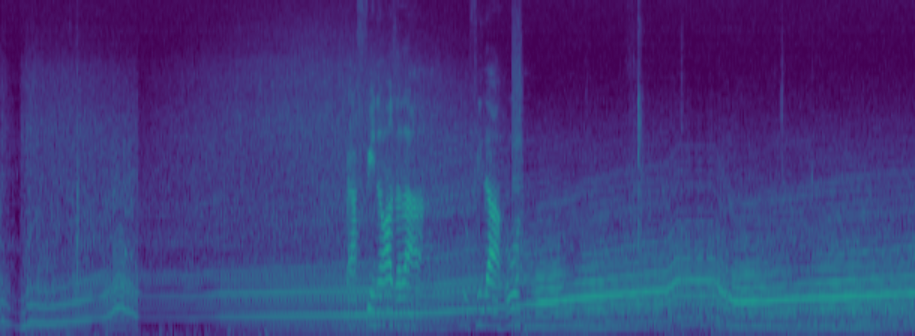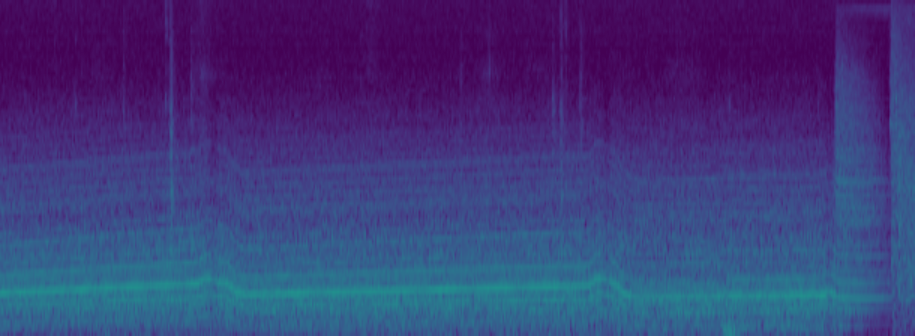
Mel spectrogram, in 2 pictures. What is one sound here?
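A car engine revs hard and climbs through the gears.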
